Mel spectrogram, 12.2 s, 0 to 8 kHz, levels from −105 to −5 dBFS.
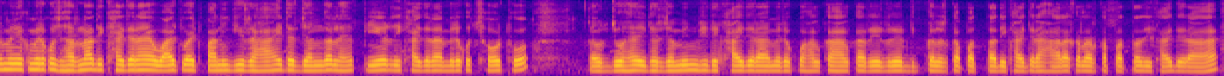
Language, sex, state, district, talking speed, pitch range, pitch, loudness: Hindi, male, Chhattisgarh, Balrampur, 275 wpm, 145-160 Hz, 155 Hz, -24 LUFS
